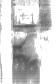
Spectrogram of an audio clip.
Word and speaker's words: buoys: pronounce it differently brilliant in in british english we would just pronounce that as boys oh it's the same as yeah yeah yeah boys you say bowie wicked cool yeah awkward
